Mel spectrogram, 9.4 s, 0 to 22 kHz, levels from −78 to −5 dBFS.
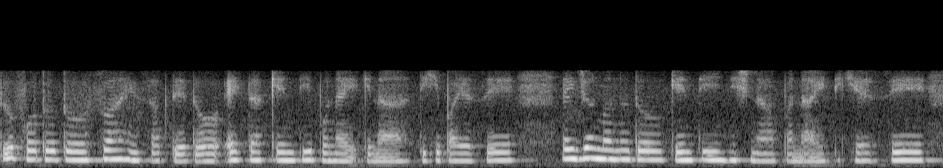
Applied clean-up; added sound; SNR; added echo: none; none; none; none.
